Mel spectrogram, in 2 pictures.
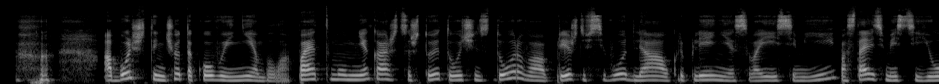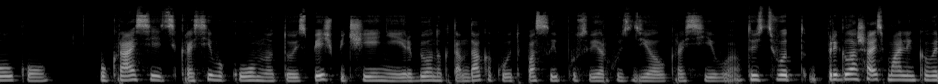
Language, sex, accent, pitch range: Russian, female, native, 180-225 Hz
